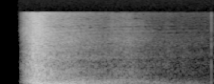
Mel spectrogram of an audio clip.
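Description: Intro whoosh sound effect with a deep low boom underneath, sweeping down in pitch as it hits and fading away over about a second and a half.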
